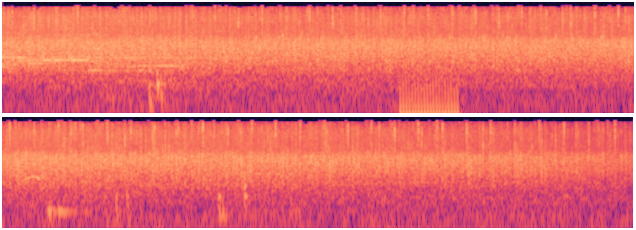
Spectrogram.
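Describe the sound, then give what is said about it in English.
Audience applause in a theater, a dense, steady wash of many hands clapping that carries on without a break and eases slightly toward the end. “Now, please hold your applause in the theater until everybody has been seated.”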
